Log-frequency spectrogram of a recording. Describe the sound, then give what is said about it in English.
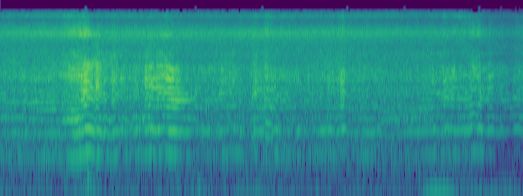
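A fly buzzes continuously, its droning hum wavering in pitch and swelling louder and softer as it moves around, with no voices present. “And that was ….”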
